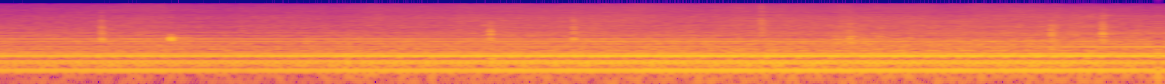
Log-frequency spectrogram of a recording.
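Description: A steady electrical hum, with a few faint, irregular ticks of a metal spoon against a plastic bowl as batter is stirred.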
